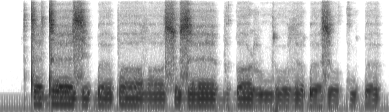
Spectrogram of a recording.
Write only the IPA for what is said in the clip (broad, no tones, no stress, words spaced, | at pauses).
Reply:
tɛdɛː zɪɓəːpʌː lˠʌːsʊzɛː bəɠʌː ɭuːɾʊːlə ɓəːzʊːkuɓə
